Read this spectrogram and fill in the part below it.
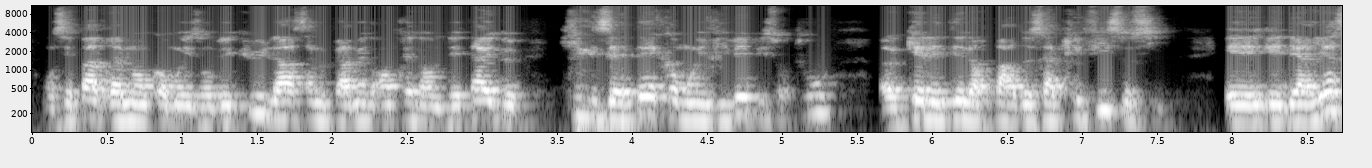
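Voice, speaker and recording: A man, a native Fula speaker, answering press questions as an actor in a halting way with many restarts. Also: on the high side, mellow. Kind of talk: press interview. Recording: echoey room from far off.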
